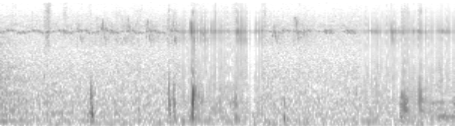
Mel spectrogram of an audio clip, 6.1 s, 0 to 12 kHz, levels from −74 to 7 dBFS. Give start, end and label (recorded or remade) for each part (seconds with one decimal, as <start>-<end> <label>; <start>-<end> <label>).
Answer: 0.0-2.4 recorded; 2.4-3.5 remade; 3.5-4.8 recorded; 4.8-6.1 remade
